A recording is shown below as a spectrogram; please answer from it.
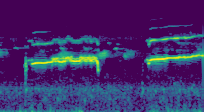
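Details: White-tailed eagles at a nest in Bory Tucholskie as a parent arrives; two long, high, thin whistles, the first held steady and falling off at its end, the second rising gently.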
